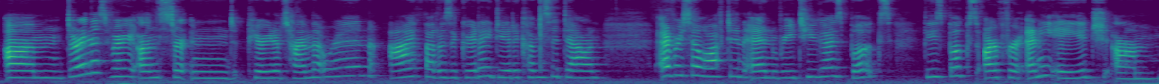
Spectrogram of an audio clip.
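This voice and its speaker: A woman's voice: high-pitched, pushed and bright. A young woman hosting a read-aloud for young children, speaking in an informal, chatty way. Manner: informal, chatty, addressing kids as "you guys". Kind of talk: casual intro talk and storybook read-aloud for young kids.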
